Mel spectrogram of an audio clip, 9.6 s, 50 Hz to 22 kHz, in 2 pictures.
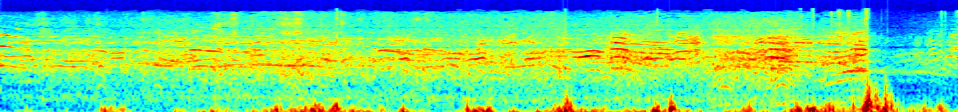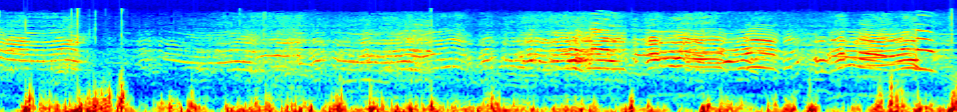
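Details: Razorbill calling at the Bempton Cliffs RSPB seabird cliffs, East Yorkshire, May 2017: repeated low, harsh growls roughly every half second, with a busy layer of higher, warbling colony calls throughout.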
